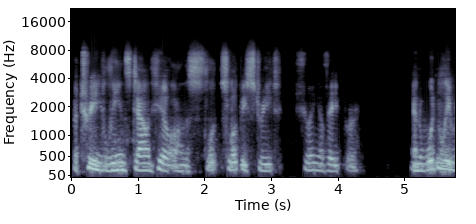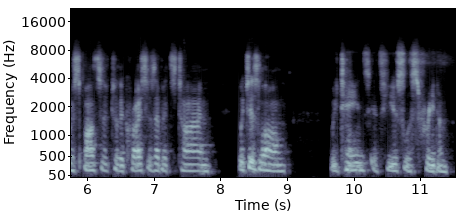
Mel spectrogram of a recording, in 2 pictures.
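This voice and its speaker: Slow, solemn man reading poetry, voice gravelly. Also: fairly high pitch, steady tone, poor audio. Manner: solemn, measured, deliberate phrasing. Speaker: poetry reader.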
